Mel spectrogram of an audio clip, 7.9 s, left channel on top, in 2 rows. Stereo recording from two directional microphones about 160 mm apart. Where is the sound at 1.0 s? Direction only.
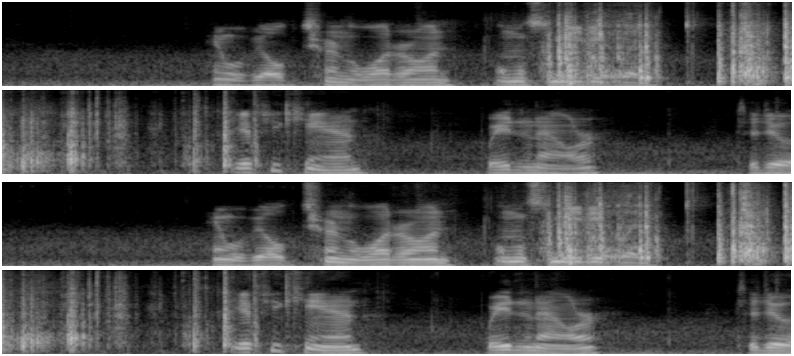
65° right (ahead or behind).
